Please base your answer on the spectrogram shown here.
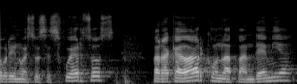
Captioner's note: remarks in spanish; speaking spanish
